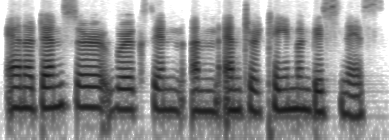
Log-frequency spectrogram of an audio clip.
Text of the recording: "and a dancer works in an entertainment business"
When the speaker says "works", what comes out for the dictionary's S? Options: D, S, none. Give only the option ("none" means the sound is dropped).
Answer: S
